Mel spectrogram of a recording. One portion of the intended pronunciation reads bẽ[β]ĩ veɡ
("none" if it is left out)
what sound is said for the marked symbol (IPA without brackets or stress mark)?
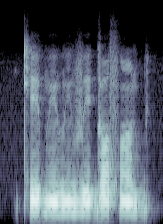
β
